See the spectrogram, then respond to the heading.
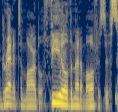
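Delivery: mock documentary narrator voiceover style. Recalling a school documentary, one speaker imagines its narration in documentary voiceover voice. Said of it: "imagining a voiceover just going".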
